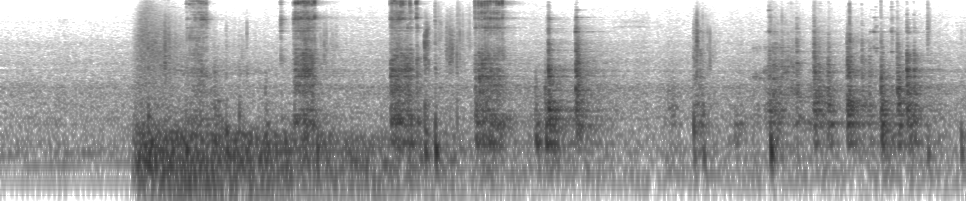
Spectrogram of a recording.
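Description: A man speaks calmly in a low voice.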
